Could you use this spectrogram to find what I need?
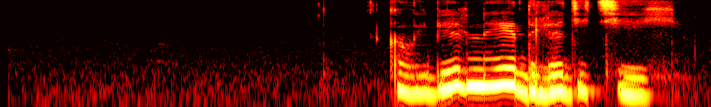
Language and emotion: Russian, neutral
